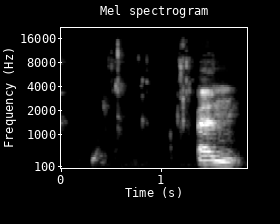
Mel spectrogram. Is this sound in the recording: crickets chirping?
no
